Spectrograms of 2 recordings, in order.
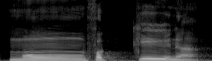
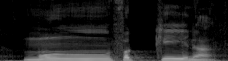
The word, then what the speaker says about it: منفكين: منفكين. منفكين. چھوٹا کاف ہے، باریک پڑھا جائے گا. منفکین.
